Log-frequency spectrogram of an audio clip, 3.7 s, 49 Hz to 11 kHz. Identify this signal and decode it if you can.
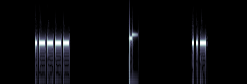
Morse code, heard as a keyed tone, about 40 wpm, 700 Hz. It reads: 1 U
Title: Single Letter-Number 40wpm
